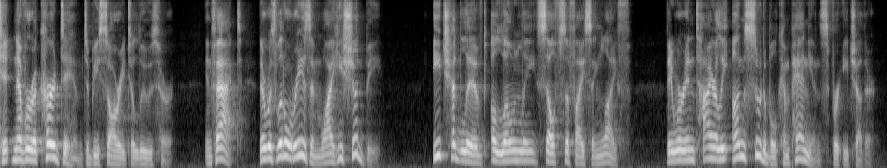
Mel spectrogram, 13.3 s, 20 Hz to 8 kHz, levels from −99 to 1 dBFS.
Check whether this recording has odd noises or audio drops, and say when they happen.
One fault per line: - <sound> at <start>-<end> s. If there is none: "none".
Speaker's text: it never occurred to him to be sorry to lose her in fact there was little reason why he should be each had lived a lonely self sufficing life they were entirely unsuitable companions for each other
none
